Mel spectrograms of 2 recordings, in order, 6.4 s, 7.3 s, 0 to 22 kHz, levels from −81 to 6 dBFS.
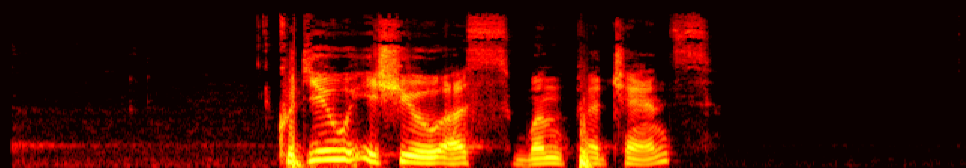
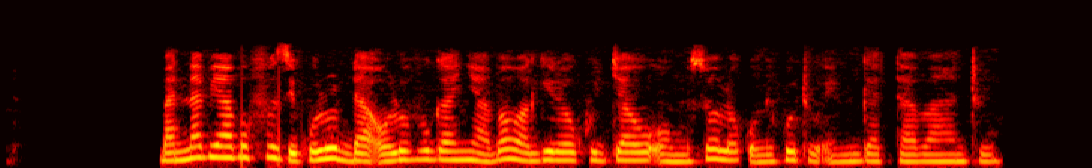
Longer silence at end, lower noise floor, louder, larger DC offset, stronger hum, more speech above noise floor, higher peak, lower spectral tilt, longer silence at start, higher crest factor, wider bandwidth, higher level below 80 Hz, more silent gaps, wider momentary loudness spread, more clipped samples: first, 1.75 s vs 0.6 s; second, -78 dBFS vs -86 dBFS; first, -14 LUFS vs -25 LUFS; neither; neither; about the same, 64 dB vs 62 dB; first, 0 dBFS vs -10 dBFS; about the same, -5.5 dB/octave vs -6.5 dB/octave; first, 1.85 s vs 1.05 s; about the same, 16 dB vs 16 dB; first, 15.5 kHz vs 7.6 kHz; first, -38 dBFS vs -64 dBFS; neither; first, 17 LU vs 9 LU; neither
